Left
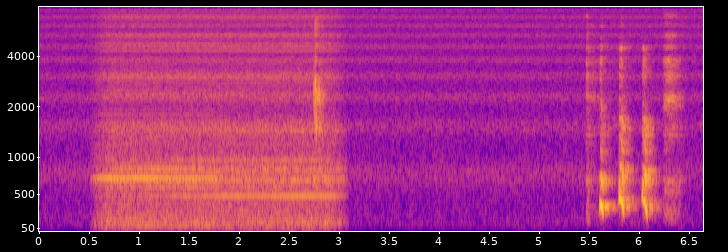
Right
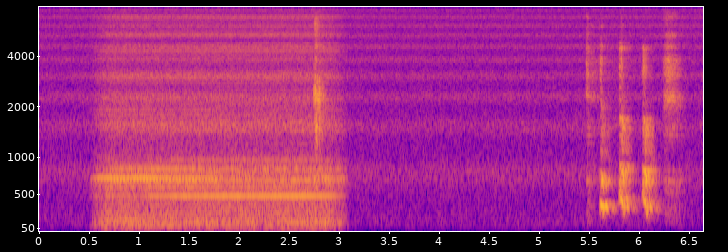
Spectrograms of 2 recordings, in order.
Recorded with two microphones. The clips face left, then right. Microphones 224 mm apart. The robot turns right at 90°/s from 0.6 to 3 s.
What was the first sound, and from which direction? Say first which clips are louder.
A finger snap: right 2 dB; 30° right (ahead or behind).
